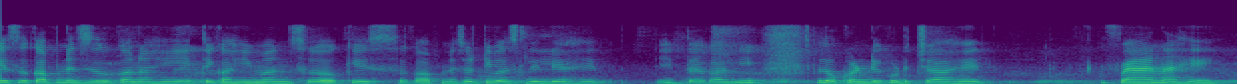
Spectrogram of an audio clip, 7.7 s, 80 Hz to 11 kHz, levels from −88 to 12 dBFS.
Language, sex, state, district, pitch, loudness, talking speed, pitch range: Marathi, female, Maharashtra, Nagpur, 235 Hz, -18 LUFS, 140 wpm, 225-245 Hz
